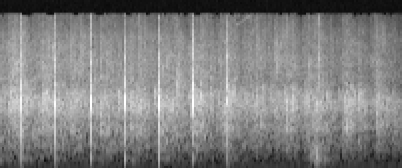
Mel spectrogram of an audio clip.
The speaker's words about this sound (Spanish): Le damos un aplauso al Señor por su amor. Damos un fuerte aplauso al Señor por su amor.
